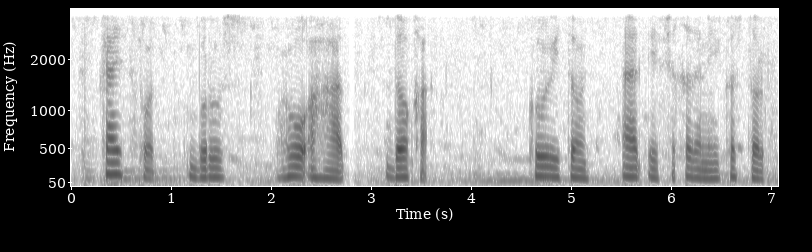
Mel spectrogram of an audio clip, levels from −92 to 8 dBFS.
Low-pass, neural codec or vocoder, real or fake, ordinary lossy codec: 3.6 kHz; vocoder, 22.05 kHz, 80 mel bands, WaveNeXt; fake; none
